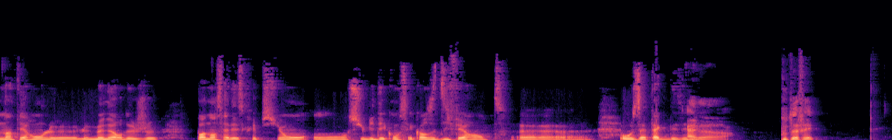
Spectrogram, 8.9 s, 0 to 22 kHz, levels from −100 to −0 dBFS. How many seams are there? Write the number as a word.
one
